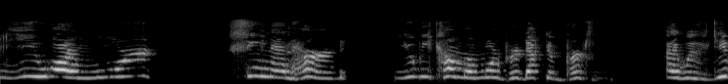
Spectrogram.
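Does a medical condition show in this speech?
Yes: cerebral palsy; spastic.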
